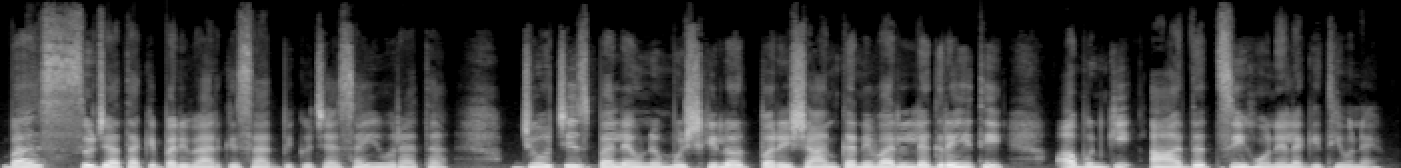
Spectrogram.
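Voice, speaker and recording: A woman's voice: mid-range voice, animated, moderate pace, warm tone, clear, resonant tone, dry recording, studio quality. A woman giving scripted narration for a cartoon story.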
